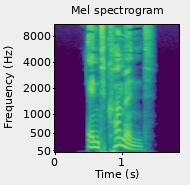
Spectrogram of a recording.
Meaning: present participle of entkommen
- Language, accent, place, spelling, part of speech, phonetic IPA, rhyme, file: German, Germany, Berlin, entkommend, verb, [ɛntˈkɔmənt], -ɔmənt, De-entkommend.ogg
